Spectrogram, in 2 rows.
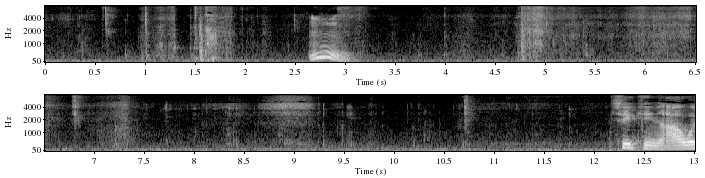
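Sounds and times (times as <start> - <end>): person chewing food: 0.0 - 1.1, 3.3 - 12.2.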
